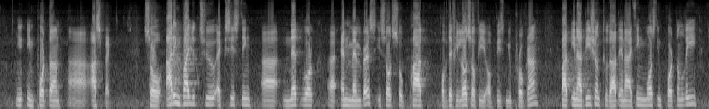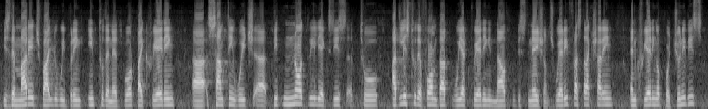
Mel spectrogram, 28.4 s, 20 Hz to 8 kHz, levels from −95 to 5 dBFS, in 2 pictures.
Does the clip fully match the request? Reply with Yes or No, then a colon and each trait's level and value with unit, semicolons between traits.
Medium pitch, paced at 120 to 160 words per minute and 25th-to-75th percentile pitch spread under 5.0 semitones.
Yes: medium, 145 Hz; average, 150 wpm; average, 2.7 semitones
